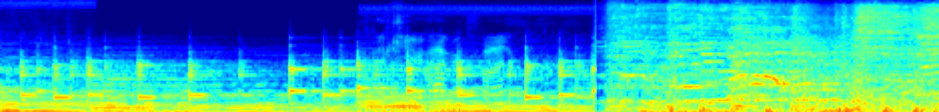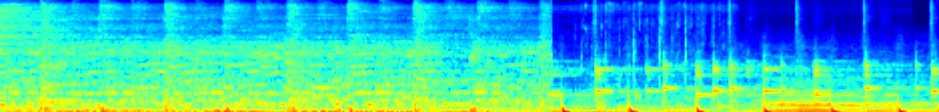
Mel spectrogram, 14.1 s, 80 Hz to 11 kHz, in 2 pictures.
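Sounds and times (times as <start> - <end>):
rock music with guitar and drums: 4.0 - 14.0.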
